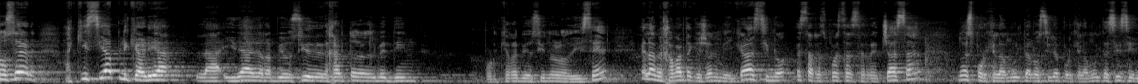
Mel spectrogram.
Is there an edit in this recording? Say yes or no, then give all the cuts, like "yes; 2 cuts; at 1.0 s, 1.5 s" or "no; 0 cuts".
no; 0 cuts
